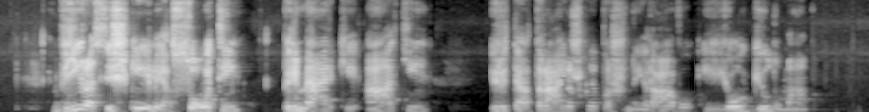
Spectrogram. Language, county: Lithuanian, Tauragė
